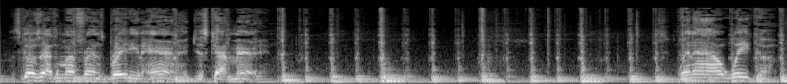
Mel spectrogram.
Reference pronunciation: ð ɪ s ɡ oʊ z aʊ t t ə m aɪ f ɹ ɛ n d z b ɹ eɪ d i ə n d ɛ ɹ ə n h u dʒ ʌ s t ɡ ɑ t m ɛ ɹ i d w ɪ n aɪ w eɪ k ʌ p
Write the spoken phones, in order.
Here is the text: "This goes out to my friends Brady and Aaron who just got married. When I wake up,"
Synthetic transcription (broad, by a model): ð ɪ s ɡ oʊ z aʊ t t ə m aɪ f ɹ ɛ n d z b ɹ eɪ d i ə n ɛ ɹ ə n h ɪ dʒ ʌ s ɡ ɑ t m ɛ ɹ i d w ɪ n aɪ w eɪ k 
